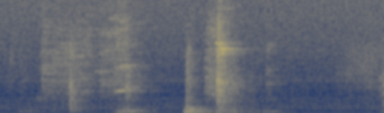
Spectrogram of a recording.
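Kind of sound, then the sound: household object, door being opened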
